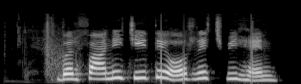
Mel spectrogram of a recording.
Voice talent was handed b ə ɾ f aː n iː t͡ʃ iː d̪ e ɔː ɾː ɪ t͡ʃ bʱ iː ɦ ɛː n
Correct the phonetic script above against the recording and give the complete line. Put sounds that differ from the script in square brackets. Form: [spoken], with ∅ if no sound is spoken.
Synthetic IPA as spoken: b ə ɾ f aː n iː t͡ʃ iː [t̪] e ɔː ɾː ɪ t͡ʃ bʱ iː ɦ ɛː n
